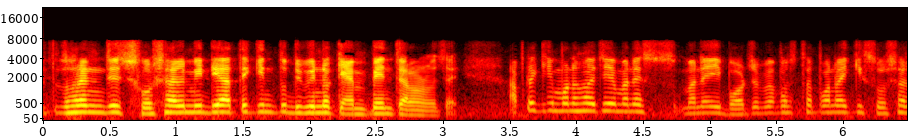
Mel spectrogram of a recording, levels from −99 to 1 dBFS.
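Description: From 5.44 to 5.58 s, AMR bit errors hit the weakly protected bits of the wideband frames, a few percent of them flipped, across a stretch that fits about seven 20 ms frames. Excitation pulses and fine pitch and gain values go wrong, so the speech keeps its rough pitch and level but turns briefly hoarse, scratchy and gargly.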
